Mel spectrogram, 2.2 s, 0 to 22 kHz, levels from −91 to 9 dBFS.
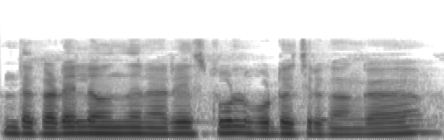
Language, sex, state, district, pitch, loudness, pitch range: Tamil, male, Tamil Nadu, Kanyakumari, 135 Hz, -16 LUFS, 130-140 Hz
